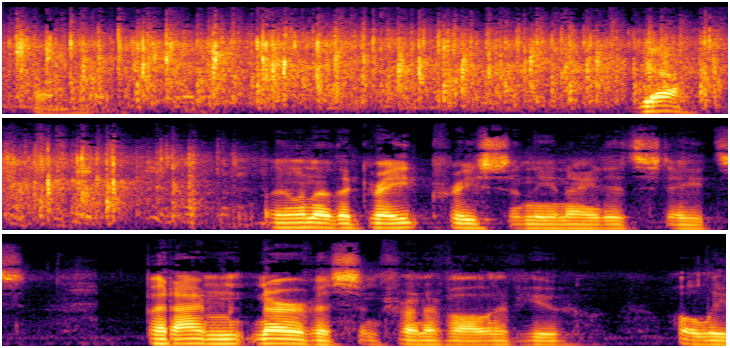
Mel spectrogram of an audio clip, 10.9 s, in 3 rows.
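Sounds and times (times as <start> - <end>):
audience applause: 0.0 - 4.9
speech: 3.2 - 3.6, 5.0 - 7.4, 8.0 - 10.8.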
